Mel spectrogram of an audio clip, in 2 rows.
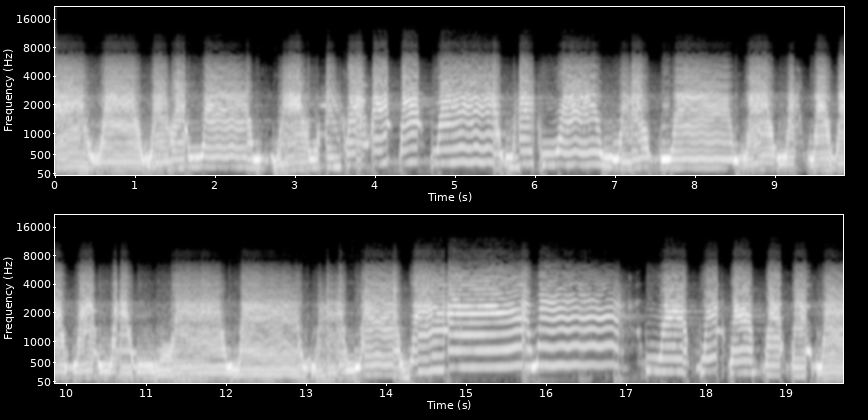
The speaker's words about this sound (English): I got the Boss DS1 going into the wah. Here's my DS1 sound. Adding the wah after the distortion.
